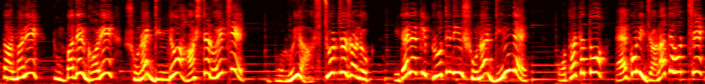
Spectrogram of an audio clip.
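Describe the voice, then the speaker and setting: A woman's voice: extremely high pitch, sing-song, moderate pace. A woman voicing a scheming, greedy middle-aged fishwife in a cartoon, bossy and conspiratorial, over background music. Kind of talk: cartoon voice acting.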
